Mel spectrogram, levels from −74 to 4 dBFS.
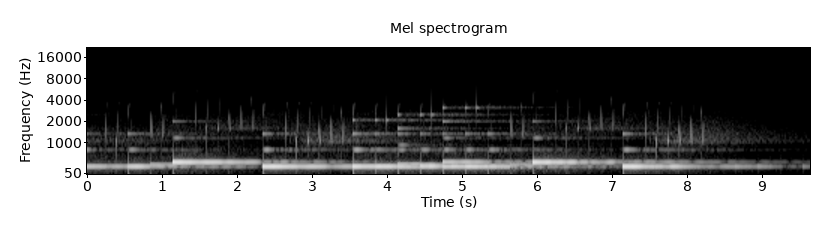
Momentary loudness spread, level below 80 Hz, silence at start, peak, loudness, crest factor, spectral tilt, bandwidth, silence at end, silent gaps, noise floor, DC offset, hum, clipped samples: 17 LU; -52 dBFS; 0 s; -4 dBFS; -16 LUFS; 12 dB; -10.5 dB/octave; 3.4 kHz; 0.05 s; none; -43 dBFS; under 0.1%; none; under 0.1%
